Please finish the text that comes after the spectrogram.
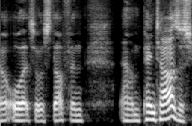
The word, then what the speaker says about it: Pantazis: sort of stuff, and Pantazis, yeah, that's the Greek pronunciation, the Australian pronunciation. It's actually in Greek you would say Pantazis, So so the accent changes, the emphasis totally. On the emphasis, the emphasis on the different syllable, right?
